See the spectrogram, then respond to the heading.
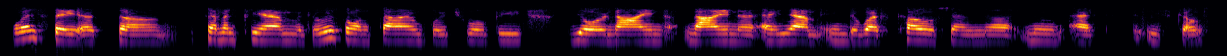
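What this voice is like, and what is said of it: Foreign accent with Southern US touch. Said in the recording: “as you may understand by my accent, even though that it sounds really sudden from all the years that I spent in South Carolina”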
